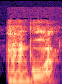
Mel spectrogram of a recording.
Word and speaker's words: Mboa: Yeah, with a silent M? – Go ahead. – Mboa.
